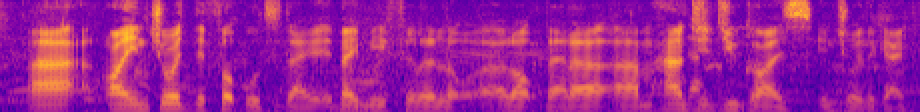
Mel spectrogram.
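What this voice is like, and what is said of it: Slightly congested, sick-sounding voice. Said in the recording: “I've got a bit of a cold”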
